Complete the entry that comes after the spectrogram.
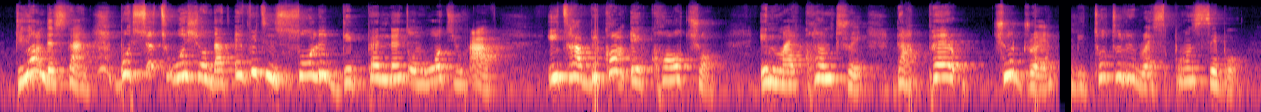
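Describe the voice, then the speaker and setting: A woman's high voice at a moderate pace, with very wide pitch swings, audible room echo and noticeable background noise. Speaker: live stream host. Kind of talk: live stream talk. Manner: animated.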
